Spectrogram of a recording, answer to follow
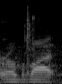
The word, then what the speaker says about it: Robobot: Because, like, in Planet Robobot, he, Just to let you know as well, I am pronouncing that correctly. There's an extra Yeah. BO.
